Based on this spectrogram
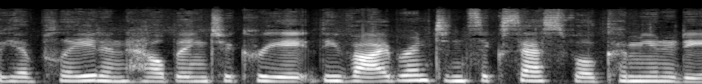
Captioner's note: speaking french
